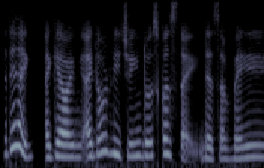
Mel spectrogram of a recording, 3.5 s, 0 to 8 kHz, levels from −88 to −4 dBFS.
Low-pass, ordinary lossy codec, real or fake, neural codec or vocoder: none; none; fake; codec, 16 kHz, 0.3 kbps, FocalCodec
